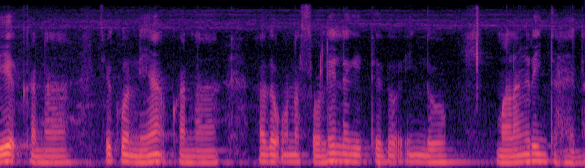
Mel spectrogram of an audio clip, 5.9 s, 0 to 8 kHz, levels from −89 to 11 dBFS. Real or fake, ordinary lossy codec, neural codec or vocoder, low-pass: real; Opus, 64 kbps; none; 7.2 kHz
